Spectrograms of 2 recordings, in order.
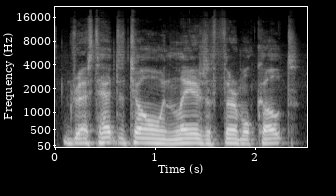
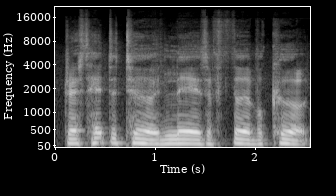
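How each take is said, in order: First: It is read in an American accent. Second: It is read in a Yorkshire accent. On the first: The speaker calls it right. "Armstrong's definitely American" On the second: The speaker calls it wrong. "Can I do Yorkshire?"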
